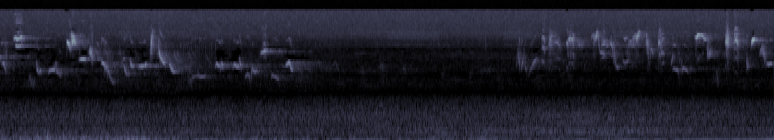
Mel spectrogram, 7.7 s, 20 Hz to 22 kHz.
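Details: A male common blackbird sings in a garden in Weener, East Frisia, northwest Germany, in April 2022: two bursts of quick, varied, high twittering phrases separated by a pause, over a low rumble of wind or distant traffic.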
